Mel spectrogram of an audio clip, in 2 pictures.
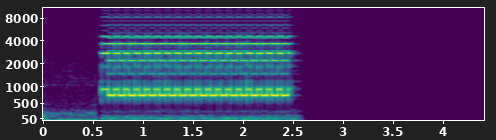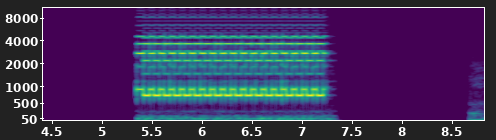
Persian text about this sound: غیر از اون صدای دلخراشی که مدام میشنیدیم توی این اتاق جدید صدای یه زنگ تلفن رو هم گاهی متوجه می شدیم. ظاهرا این اتاقی که توش بودیم نزدیک به اتاق رئیس یا یکی از مسئولا بود و صدای زنگ تلفنش تا اتاق ما می اومد. یه صدای زنگ اینطوری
